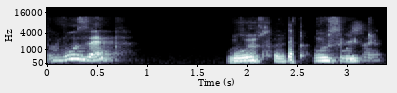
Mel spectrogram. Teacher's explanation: We are again linking the sounds. The next word starts with a vowel. So we're going to pronounce the S. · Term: Liaison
